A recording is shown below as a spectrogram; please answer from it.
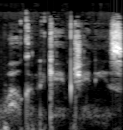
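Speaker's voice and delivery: fake soft, soothing ASMR whisper. Joking about a whispered asmr podcast episode: mock asmr whisper. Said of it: "I'm so creeped out by you even doing that right now".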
